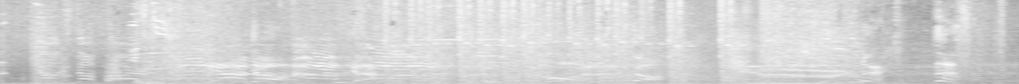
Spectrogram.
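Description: Gunfire in the video game BioShock Infinite, a sustained battle of rapid shots and bursts with booms, heard continuously under shouting voices.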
